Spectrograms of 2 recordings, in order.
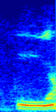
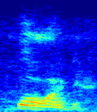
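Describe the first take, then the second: First: The vowel sounds like a plain 'o'. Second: The vowel sounds like 'ao' in 'pao'. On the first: The speaker calls it wrong. "It is not pod" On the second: The speaker calls it right. "it is pod. ... po and pao, the second matra"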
